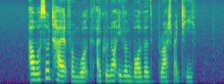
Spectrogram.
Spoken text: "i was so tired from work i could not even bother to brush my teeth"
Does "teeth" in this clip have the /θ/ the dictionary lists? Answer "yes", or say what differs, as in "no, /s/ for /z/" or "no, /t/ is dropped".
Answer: yes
